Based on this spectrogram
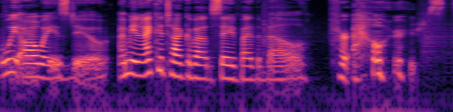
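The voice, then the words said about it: Sick, congested voice. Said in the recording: “I'm a little sick... my voice is driving you crazy... Your voice is sexy right now... like Phoebe on Friends when she gets... cold”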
